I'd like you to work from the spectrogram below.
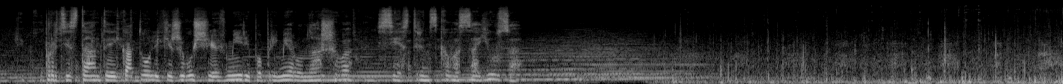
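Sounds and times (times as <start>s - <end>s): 
speech: 0.5s - 5.4s
horses carrying riders galloping across a field: 6.5s - 10.6s.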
